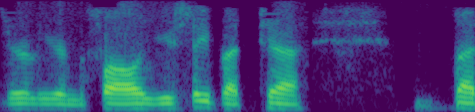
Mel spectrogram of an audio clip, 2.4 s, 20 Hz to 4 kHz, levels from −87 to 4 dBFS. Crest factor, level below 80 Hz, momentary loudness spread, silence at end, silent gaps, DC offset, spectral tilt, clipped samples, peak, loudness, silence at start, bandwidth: 20 dB; -60 dBFS; 8 LU; 0 s; none; under 0.1%; -11.5 dB/octave; under 0.1%; -2 dBFS; -21 LUFS; 0.05 s; 4 kHz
